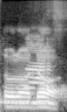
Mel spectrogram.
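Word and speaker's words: tuladha: Cuman bacanya do ya. Iya. ya itu Nggak pakai N, ingarsa. Pak. Oh ya, ingarsa sung tuloda. Sung tulodo gitu.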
